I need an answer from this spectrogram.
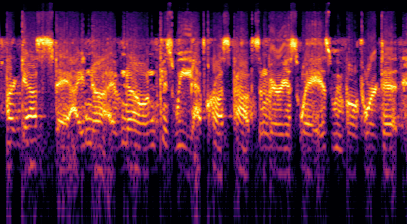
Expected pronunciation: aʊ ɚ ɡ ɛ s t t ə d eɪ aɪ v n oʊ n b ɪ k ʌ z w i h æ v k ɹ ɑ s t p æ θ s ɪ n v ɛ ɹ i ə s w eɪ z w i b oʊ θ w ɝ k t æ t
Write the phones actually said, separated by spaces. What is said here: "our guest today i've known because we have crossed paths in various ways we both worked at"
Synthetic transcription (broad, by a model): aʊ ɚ ɡ ɛ s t t ə d eɪ aɪ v n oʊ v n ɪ k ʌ z w i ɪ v k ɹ ɑ s p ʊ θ s ɪ n v ɛ ɹ i ə s w eɪ z w i b oʊ θ w ɝ k t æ t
